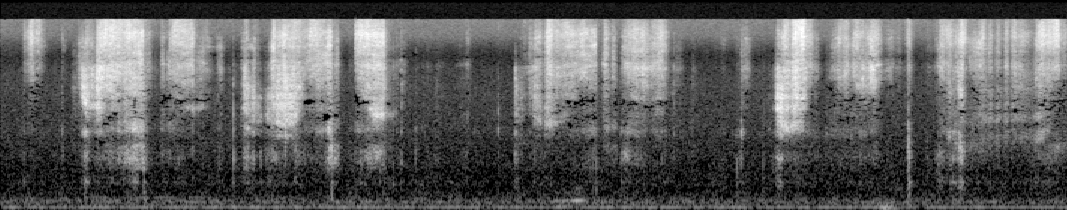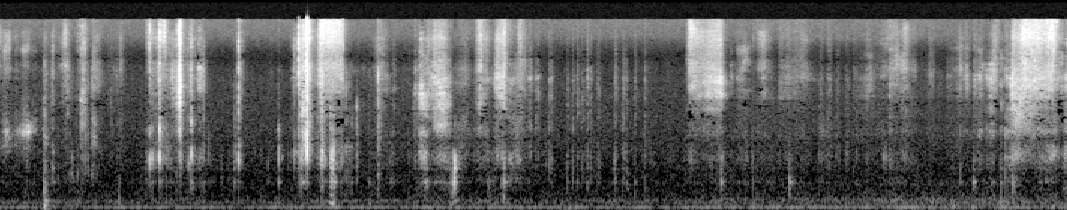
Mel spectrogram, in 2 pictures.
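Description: Sheets of printed paper rustling and sliding against one another as they are picked up and handled, in short irregular crinkles with the odd sharper tap.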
